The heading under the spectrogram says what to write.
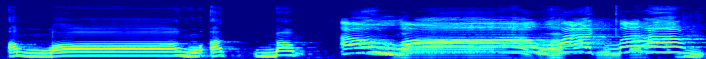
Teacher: यहाँ जो मिस होता है वो अल्लाह अज़्ज़ा व जल्ला का हा · इसमें अल्लाह अज़्ज़ा व जल्ला के नाम को पुर पढ़ेंगे, अकबर को दुरुस्त अदा करेंगे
